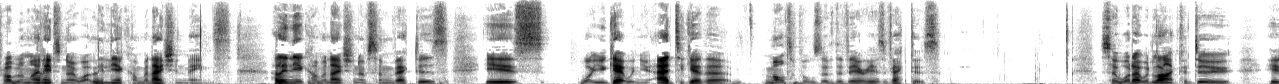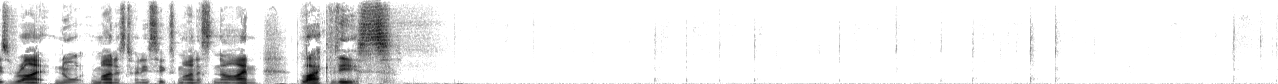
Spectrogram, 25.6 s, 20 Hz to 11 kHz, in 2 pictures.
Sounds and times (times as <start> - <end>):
Speech: 0.0 - 9.4, 11.0 - 16.8.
